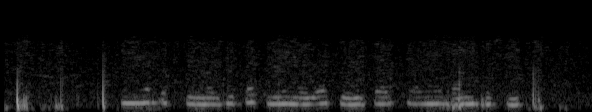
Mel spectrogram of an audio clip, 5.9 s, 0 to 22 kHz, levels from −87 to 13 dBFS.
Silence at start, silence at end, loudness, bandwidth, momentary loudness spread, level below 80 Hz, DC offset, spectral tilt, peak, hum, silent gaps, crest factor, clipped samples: 0.05 s; 0.25 s; -45 LUFS; 7.2 kHz; 13 LU; -70 dBFS; under 0.1%; -8 dB/octave; -20 dBFS; none; none; 24 dB; under 0.1%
